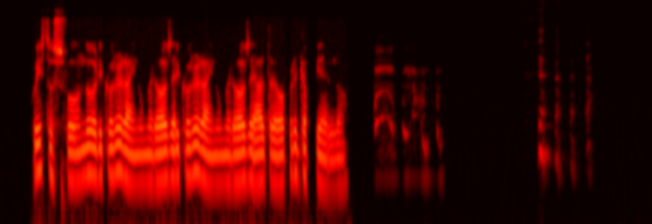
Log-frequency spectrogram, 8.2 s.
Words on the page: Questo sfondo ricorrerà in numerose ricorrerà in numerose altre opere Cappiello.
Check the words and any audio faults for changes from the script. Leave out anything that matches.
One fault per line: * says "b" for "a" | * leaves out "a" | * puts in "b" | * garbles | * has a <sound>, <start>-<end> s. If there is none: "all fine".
* has a laugh, 4.7-5.6 s
* has a laugh, 6.5-7.4 s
